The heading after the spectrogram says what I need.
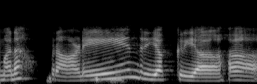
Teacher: ಅಲ್ಲಿ ವಿಸರ್ಗ ಇದೆಯಲ್ಲ, ಮನಂ ಅಲ್ಲ, ಮನಃ. ಎರಡು 0 ಬಂದ್ರೆ ಅದು ವಿಸರ್ಗ, 1 0 ಬಂದ್ರೆ ಅದು ಅನುಸ್ವಾರ.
